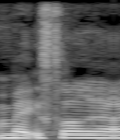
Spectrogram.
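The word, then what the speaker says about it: Magstræde: Jeg ved ikke, hvordan man udtaler det. – Jo, Magestræde, ja.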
